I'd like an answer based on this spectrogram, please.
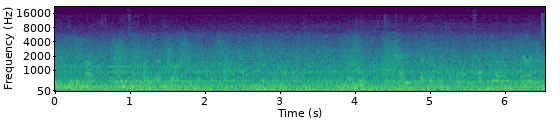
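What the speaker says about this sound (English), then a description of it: "This is Southwest 450 taking off to Denver, Colorado on a MAX 8." A Southwest Boeing 737 MAX 8 departs LAX as a steady, broadband jet roar that holds loud and even throughout, with some wind buffeting and faint voices underneath.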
